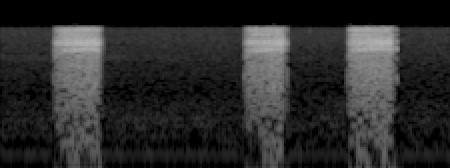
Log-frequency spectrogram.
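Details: Owlets alarmed in their nest cavity let out three rasping, hiss-like screeches. A long pause follows the first, then two come close together.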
